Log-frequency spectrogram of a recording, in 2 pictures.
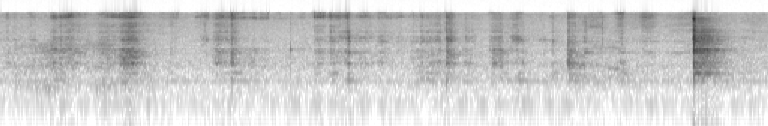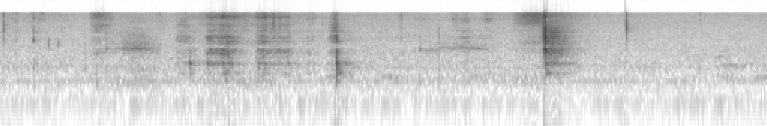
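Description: Light metallic clinks, taps and rubbing from an aluminium engine side cover and hand tools being handled, with two sharper clicks, one about halfway through and one near the end.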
